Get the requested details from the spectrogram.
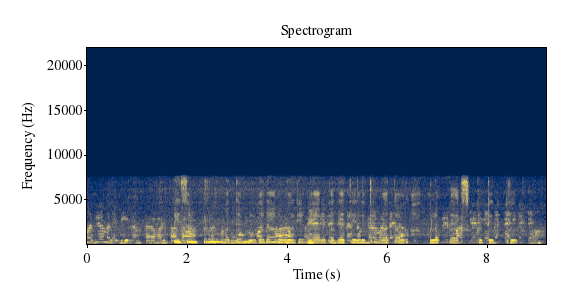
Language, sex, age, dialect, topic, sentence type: Kannada, female, 18-24, Northeastern, agriculture, statement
